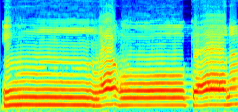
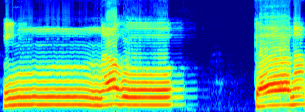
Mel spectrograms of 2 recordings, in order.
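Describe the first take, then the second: First: إِنَّهُ with the nn held long through the nose; slow chanted ghunna on إِنَّهُ; nasal ghunna. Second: إِنَّهُ held long with nasal nn and a stretched hu; recited ghunna on إِنَّهُ; nasal ghunna, drawn out. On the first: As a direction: hum the noon in إِنَّهُ. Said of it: "ناک سے آواز نکالیں گے". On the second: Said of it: "الٹا پیش کو تھوڑا سا کھینچ". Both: Shown as a demonstration.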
